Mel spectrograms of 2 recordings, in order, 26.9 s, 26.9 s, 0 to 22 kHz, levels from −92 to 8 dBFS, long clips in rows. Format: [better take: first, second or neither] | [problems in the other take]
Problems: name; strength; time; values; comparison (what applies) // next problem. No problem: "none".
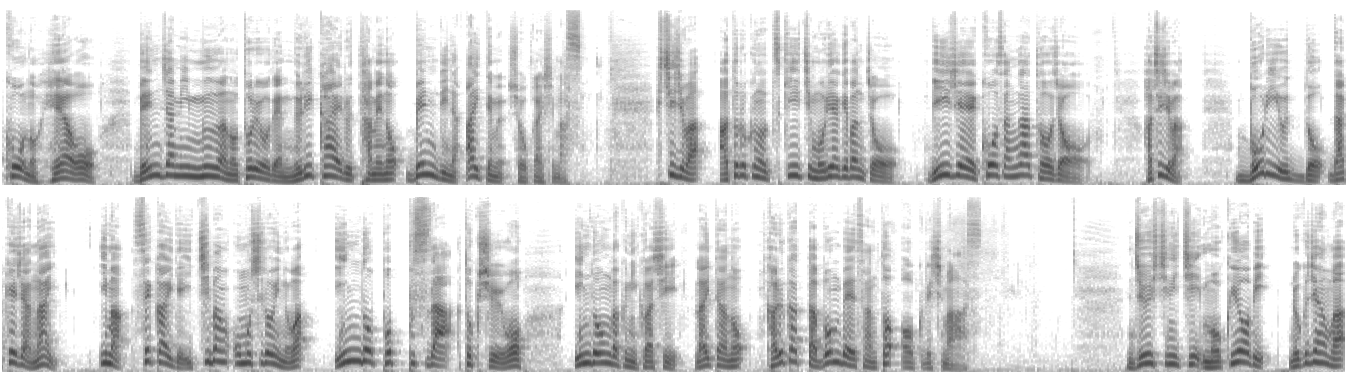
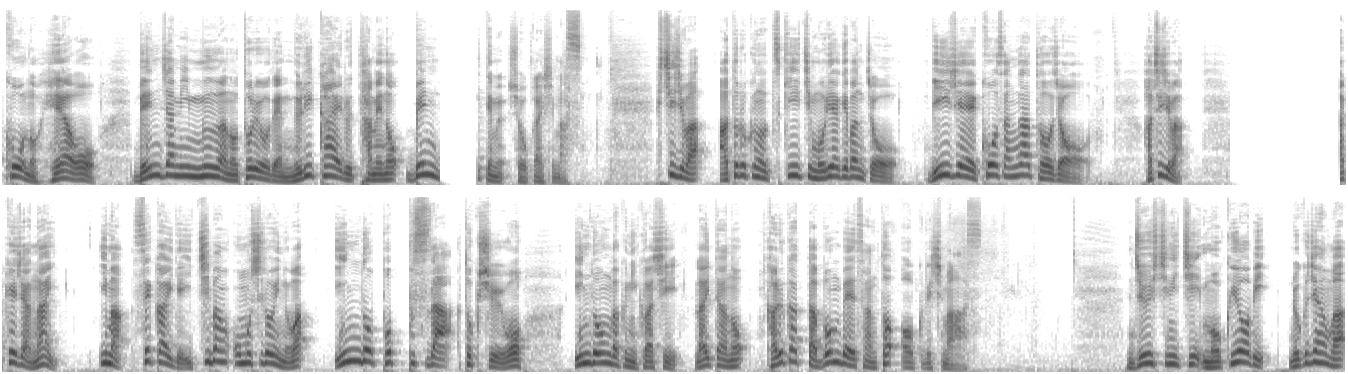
first | audio cutting out; at 4.5 s and at 12 s for 1 s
